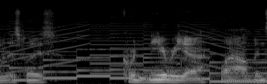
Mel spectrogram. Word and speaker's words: Corneria: I did run back to Cornelia, is that even the name of this place? Corneria.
